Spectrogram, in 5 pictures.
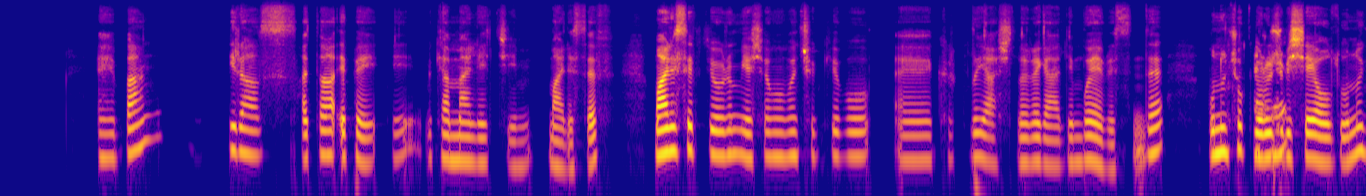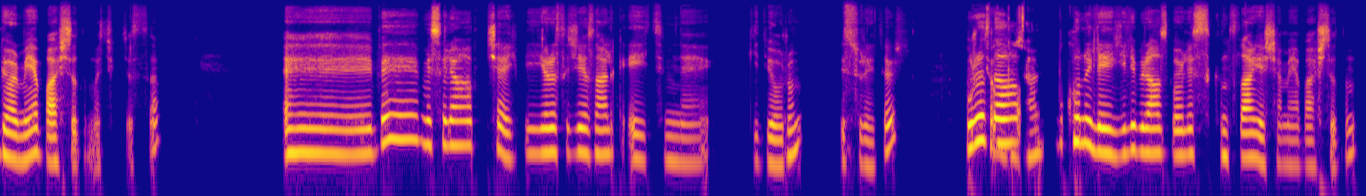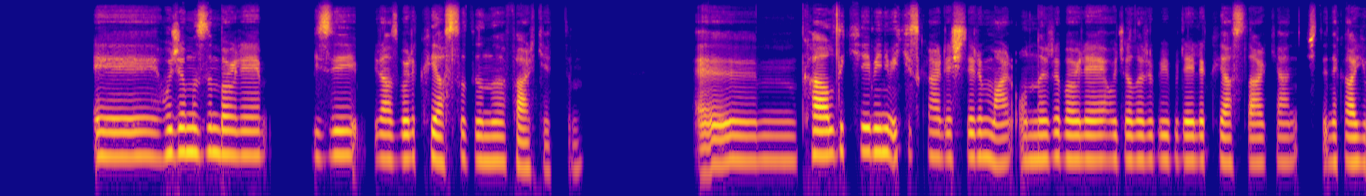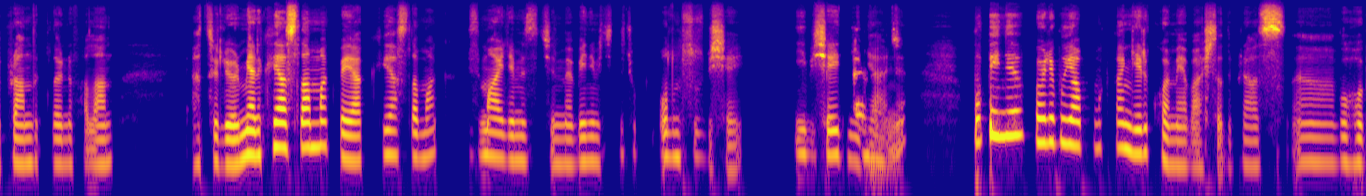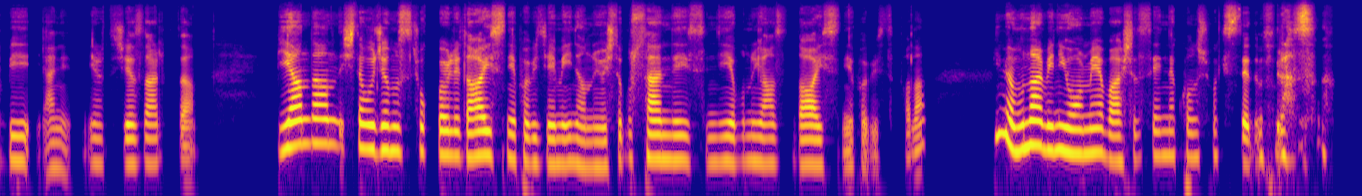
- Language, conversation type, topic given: Turkish, advice, Mükemmeliyetçilik ve kıyaslama hobilerimi engelliyorsa bunu nasıl aşabilirim?
- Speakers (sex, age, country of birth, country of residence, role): female, 30-34, Turkey, Germany, advisor; female, 40-44, Turkey, Spain, user
- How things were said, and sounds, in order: other background noise; tapping; laughing while speaking: "biraz"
